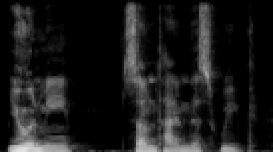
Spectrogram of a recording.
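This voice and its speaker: A young man playing an awkward, playful, smitten roommate in an improvised romantic audio roleplay, talking in a halting, rambling way with emphatic bursts. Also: fairly high pitch, expressive, warm tone, lightly acted. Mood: earnest, teasing. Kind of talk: improvised romantic audio roleplay, intimate one-sided conversation.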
